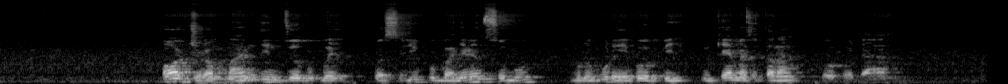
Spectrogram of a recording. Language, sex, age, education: Igbo, male, 30-45, tertiary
